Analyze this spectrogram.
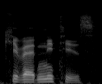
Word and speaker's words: Kubernetes: as you see here it's a Greek word that everyone mispronounces so the right way of saying kubernetes is given it is and the reason why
